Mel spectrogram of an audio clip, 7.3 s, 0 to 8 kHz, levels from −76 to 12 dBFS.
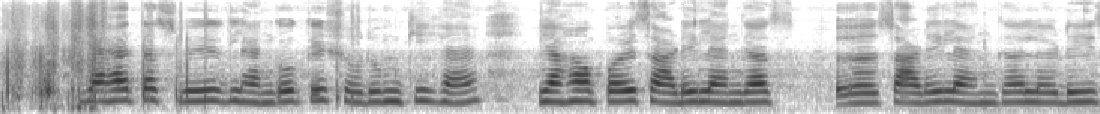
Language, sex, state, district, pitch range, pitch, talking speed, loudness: Hindi, female, Haryana, Rohtak, 225-245 Hz, 230 Hz, 130 wpm, -16 LUFS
